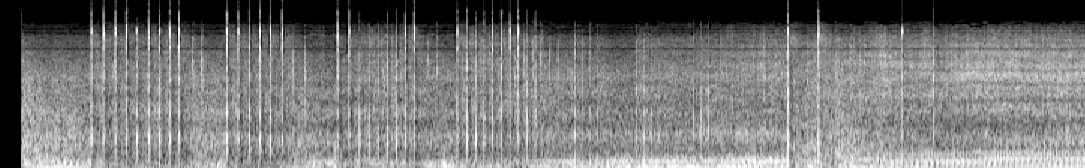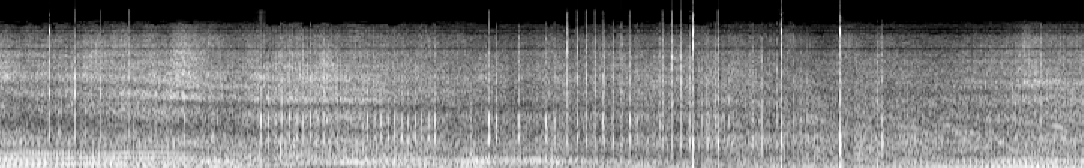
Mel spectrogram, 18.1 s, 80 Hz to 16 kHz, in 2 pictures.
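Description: Leopard 2A6 tanks' V12 diesel engines running with a steady low drone, their pitch dipping and recovering about ten seconds in as a tank manoeuvres. Rapid bursts of automatic gunfire in the first few seconds and again near the end.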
